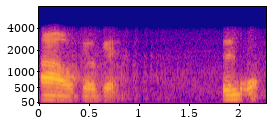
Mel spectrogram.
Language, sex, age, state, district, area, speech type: Malayalam, male, 30-45, Kerala, Wayanad, rural, conversation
